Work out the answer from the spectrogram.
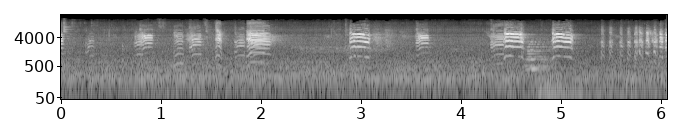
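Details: Newly fledged zebra finch juveniles with their parents during feeding, 31 October 2022; bursts of clipped nasal beeps, some doubled or in quick clusters, loud and bright, over a low droning hum.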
